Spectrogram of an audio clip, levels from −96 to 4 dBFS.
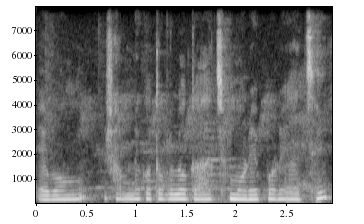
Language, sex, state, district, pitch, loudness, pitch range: Bengali, female, Assam, Hailakandi, 190 Hz, -16 LUFS, 180-195 Hz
